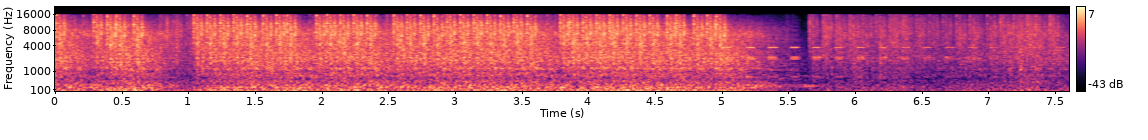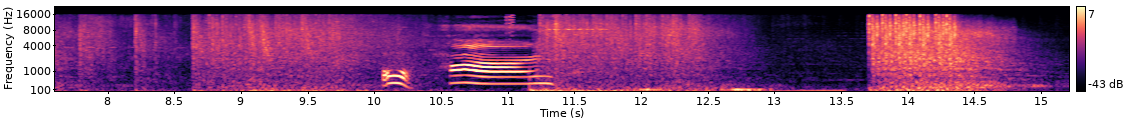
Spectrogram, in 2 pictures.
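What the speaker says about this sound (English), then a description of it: "This gun is so loud." Heavy gunfire from a loud weapon in Mass Effect Legendary Edition, dense continuous volleys with booming impacts, broken by short pauses and a brief rising electronic tone in the middle.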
